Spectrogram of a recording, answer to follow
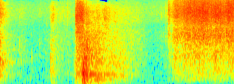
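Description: A cardboard shoe box being handled and opened: a single thump about a second in, then a steady rustling of paper packaging.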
